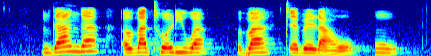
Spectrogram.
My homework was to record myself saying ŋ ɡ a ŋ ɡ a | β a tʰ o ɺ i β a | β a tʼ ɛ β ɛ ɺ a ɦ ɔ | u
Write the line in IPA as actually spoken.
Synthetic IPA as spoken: ŋ ɡ a ŋ ɡ a | β a tʰ o ɺ i w a | β a tʼ ɛ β ɛ ɺ a ɦ ɔ | u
